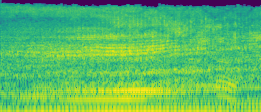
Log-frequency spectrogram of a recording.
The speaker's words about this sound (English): Don't you love when those big cars come by?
